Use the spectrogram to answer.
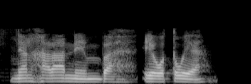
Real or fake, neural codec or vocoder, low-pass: real; none; 5.4 kHz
